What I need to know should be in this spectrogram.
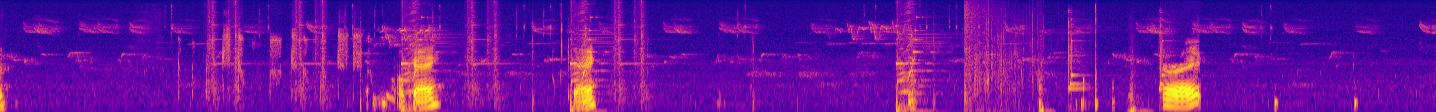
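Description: Short game chimes and pops sound as pieces are placed.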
